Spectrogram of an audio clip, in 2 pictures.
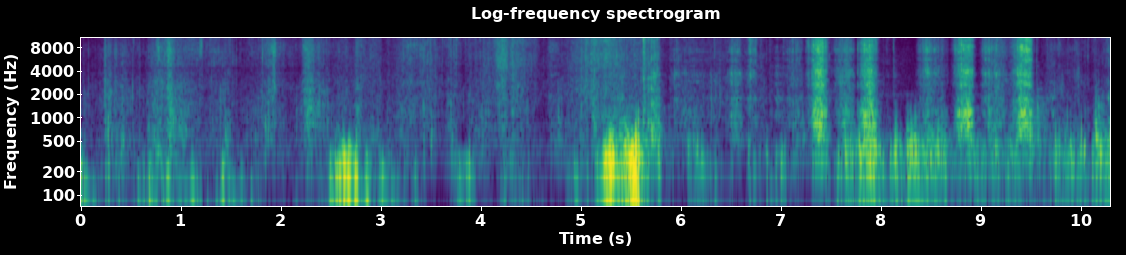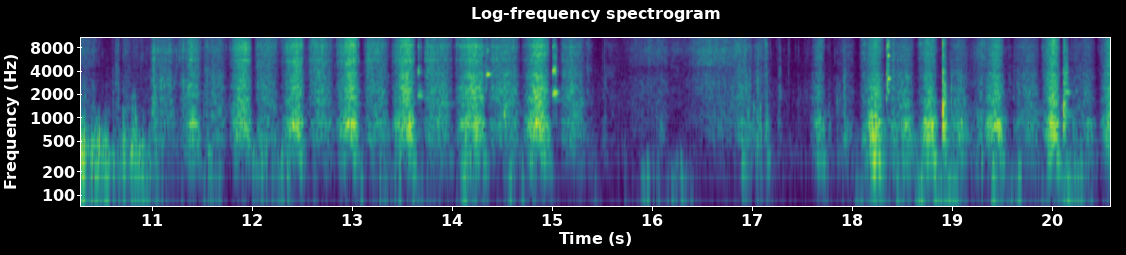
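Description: Hand saw cutting through a piece of plywood, back-and-forth strokes rasping through the wood. The strokes are uneven at first, then settle into a steady rhythm of about two to three a second, with a brief lull before the last few strokes.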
